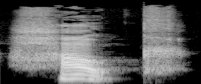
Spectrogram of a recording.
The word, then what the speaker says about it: Hauck: They say Hawk, but of course you know who. We've known each other for so long, and you say Hauck beautifully.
